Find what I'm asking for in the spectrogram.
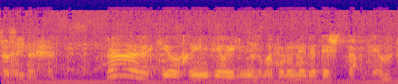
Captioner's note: sighs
